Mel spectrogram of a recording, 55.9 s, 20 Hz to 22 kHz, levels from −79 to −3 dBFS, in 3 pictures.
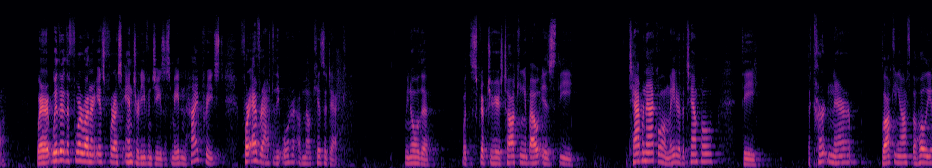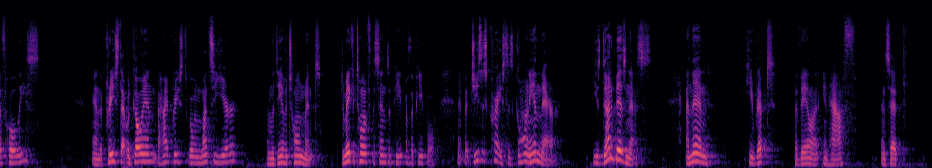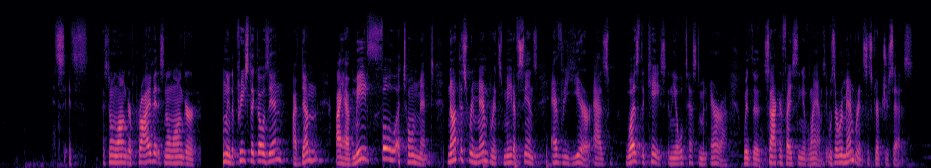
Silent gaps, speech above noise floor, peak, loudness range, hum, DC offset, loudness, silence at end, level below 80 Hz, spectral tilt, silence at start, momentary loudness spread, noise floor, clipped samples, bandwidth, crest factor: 41.30-41.74 s; 36 dB; -12 dBFS; 8 LU; none; under 0.1%; -35 LUFS; 0.35 s; -70 dBFS; -4.5 dB/octave; 0 s; 14 LU; -72 dBFS; under 0.1%; 16 kHz; 24 dB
